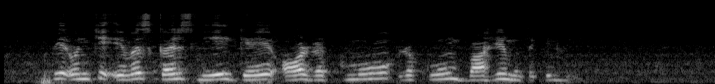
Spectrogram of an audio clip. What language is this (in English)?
Urdu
